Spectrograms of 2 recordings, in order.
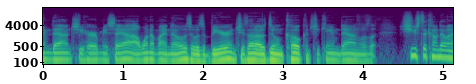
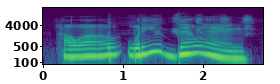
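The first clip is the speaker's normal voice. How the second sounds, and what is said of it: Imitates another person's voice. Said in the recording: “I do my mom, too ... I used to do my mom impersonation”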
